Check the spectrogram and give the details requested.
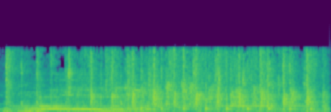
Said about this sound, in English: Never expected applause for that.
